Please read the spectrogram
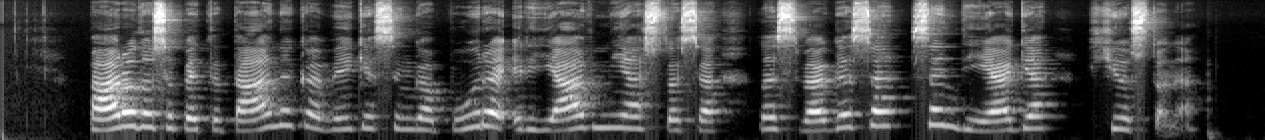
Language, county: Lithuanian, Klaipėda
